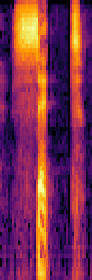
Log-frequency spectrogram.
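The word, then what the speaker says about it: sept: Then here, remember, P is not pronounced. Okay, it doesn't exist, so you get this set sound. Set. Set.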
